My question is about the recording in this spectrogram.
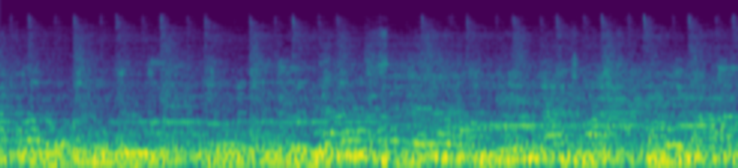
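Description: Live rock band playing: a male lead vocal over electric guitars and drums, with a steady cymbal beat.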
